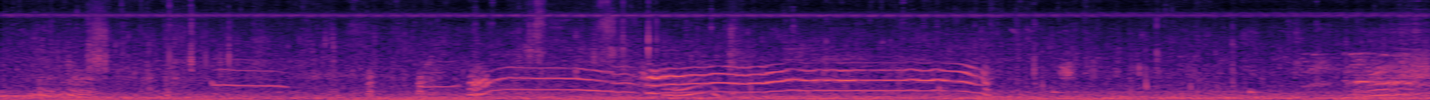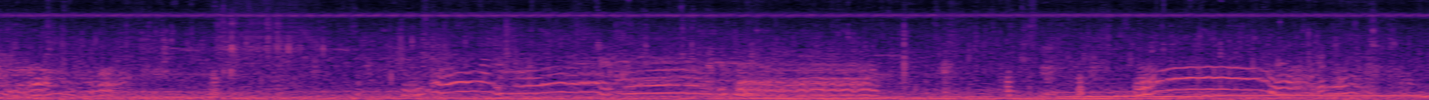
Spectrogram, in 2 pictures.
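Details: Kittens eating rice give drawn-out, wavering meows in bursts of one to three seconds, separated by quieter stretches of low rumbling background noise and faint clicks.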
